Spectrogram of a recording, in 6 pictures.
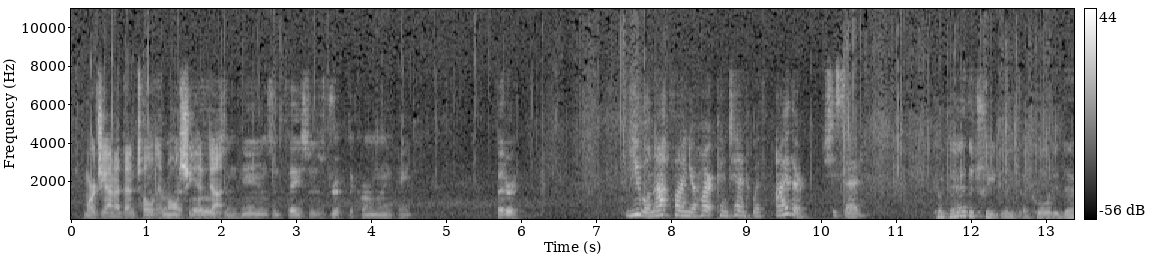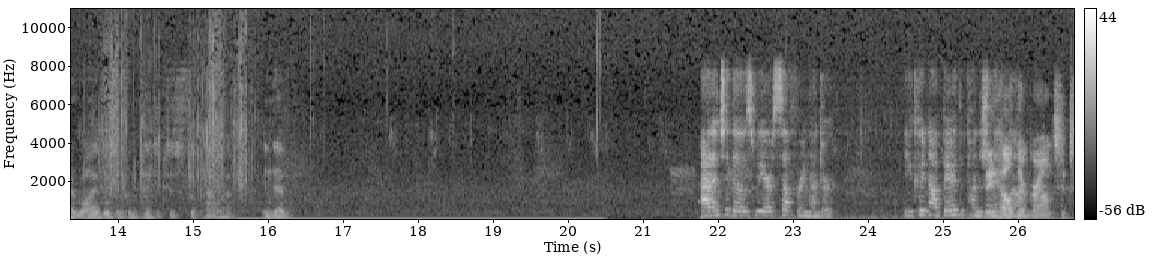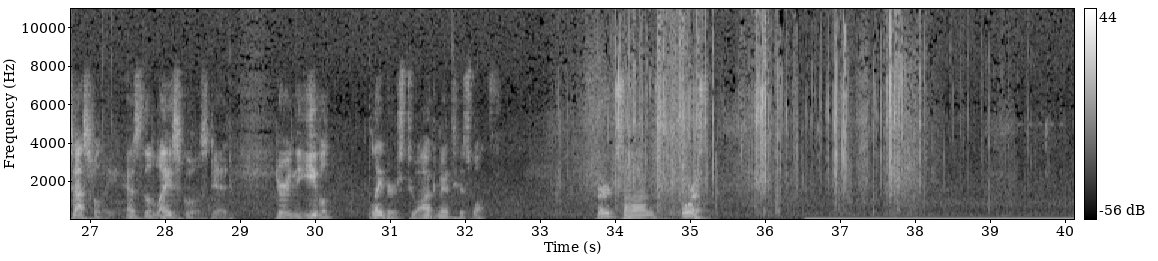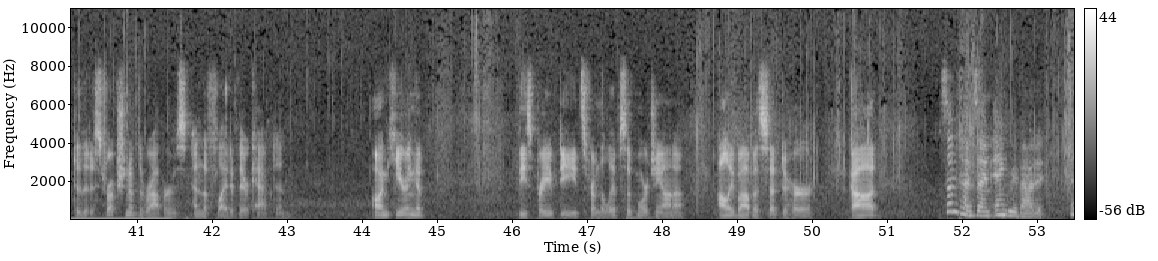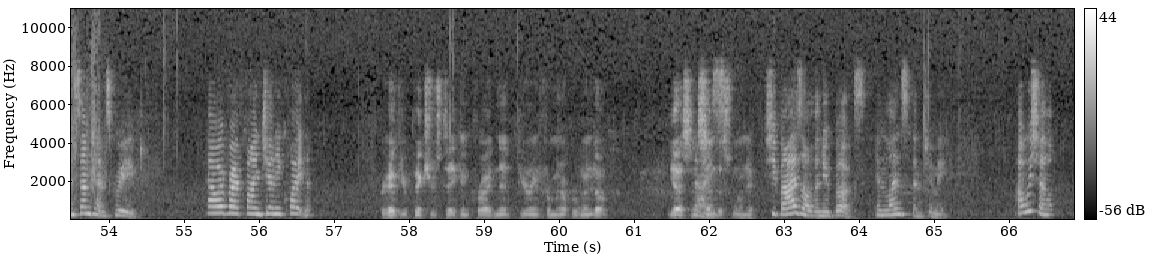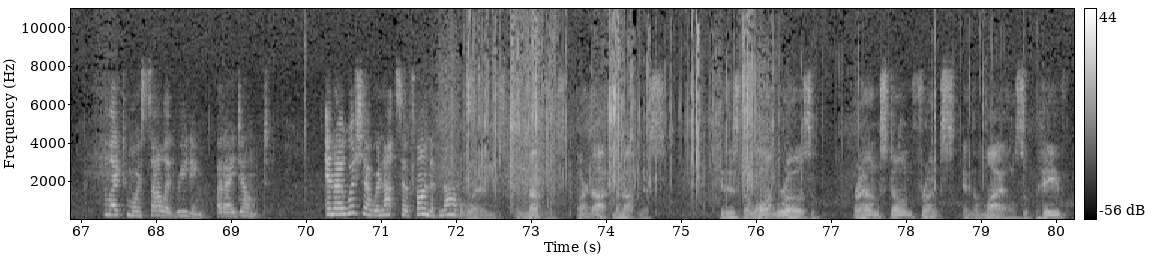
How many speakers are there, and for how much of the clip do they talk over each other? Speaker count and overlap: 8, about 7%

